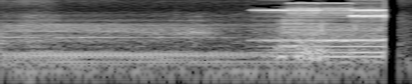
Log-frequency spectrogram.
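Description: Short TV station ident music: a held chord, then a louder, brighter sting with high chiming tones about a second and a half in, cut off abruptly just before the next card.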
